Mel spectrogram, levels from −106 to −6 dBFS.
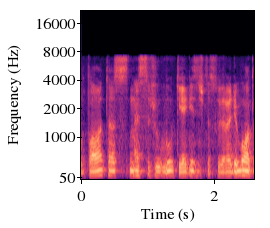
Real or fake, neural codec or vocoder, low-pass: fake; codec, 16 kHz, 2 kbps, FunCodec, trained on LibriTTS, 25 frames a second; 7.2 kHz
